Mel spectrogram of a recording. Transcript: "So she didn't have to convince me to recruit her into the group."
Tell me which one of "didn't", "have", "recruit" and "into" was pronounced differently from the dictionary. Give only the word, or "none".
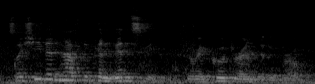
have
